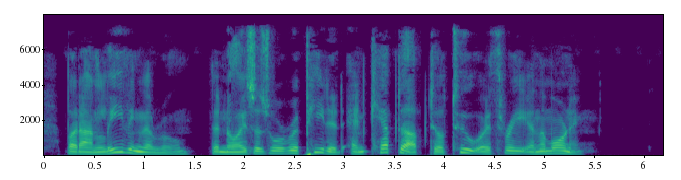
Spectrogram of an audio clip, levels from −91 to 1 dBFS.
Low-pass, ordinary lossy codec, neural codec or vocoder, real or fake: 7.2 kHz; AAC, 48 kbps; none; real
